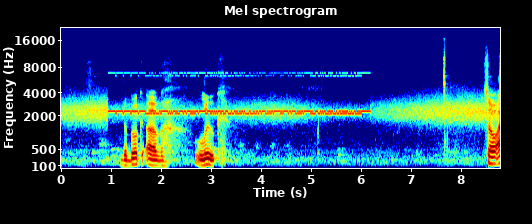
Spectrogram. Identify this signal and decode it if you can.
RTTY (50 baud, 170 Hz shift), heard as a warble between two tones, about 2200 Hz centre, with radio static and a narrow filter. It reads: YB6CYW DE 4X4ZRN R R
